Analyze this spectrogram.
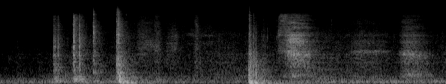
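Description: A bathroom door being shut and locked: a few sharp wooden knocks and clunks, including a firm thud midway, followed by a soft rattling slide, all fairly faint with no talking.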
